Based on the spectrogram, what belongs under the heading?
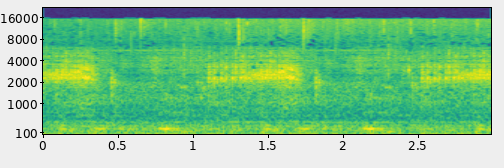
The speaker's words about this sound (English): As you can hear in the background, there are a lot of seagoing animals that actually make sounds, and this is one of them. These are snapping shrimp.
